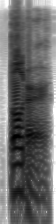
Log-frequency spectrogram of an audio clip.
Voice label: "boater", American

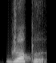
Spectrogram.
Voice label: "grockle", Indian

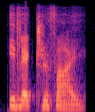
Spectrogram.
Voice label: "electrify", Indian

